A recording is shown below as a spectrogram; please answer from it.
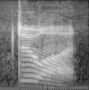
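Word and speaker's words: πτύον: Duon. Right. That's how you pronounce the word.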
